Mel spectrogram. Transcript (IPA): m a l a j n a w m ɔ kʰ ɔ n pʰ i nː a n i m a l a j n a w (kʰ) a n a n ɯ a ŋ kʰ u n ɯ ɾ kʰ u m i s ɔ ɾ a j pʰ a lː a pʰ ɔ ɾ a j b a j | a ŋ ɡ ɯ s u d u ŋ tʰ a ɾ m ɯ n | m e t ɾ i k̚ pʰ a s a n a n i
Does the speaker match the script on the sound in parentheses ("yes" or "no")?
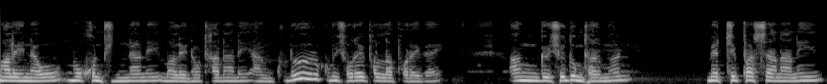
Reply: no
